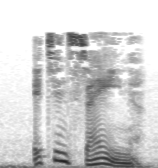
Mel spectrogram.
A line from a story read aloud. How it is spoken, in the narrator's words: Elizabeth exclaimed, falling onto the sofa in a huff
